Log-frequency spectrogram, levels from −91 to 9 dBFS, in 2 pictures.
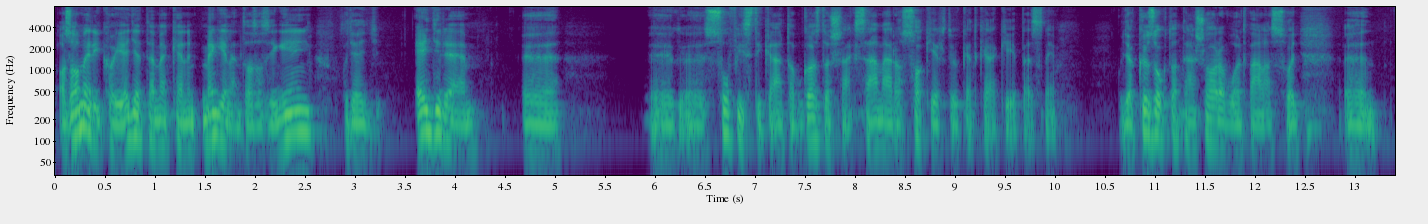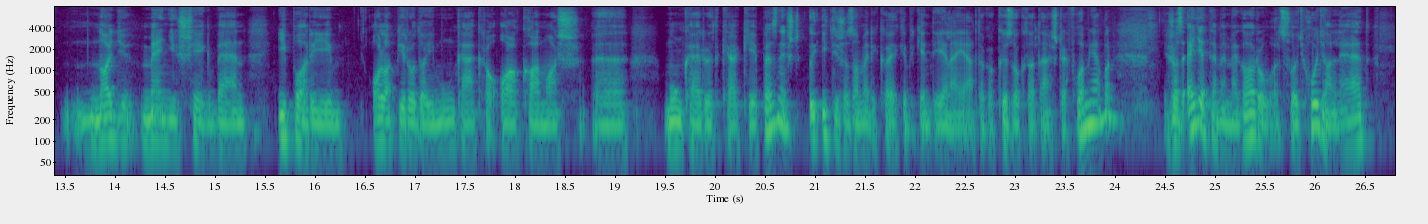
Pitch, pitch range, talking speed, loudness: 90 Hz, 85-105 Hz, 130 wpm, -28 LUFS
